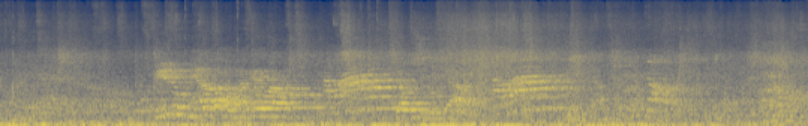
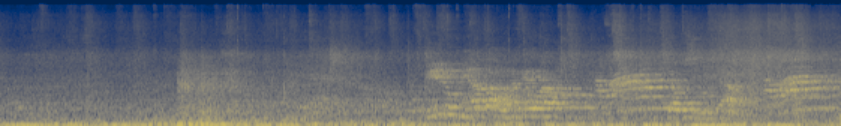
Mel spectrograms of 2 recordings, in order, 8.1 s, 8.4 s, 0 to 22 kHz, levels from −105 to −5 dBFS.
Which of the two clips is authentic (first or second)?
first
